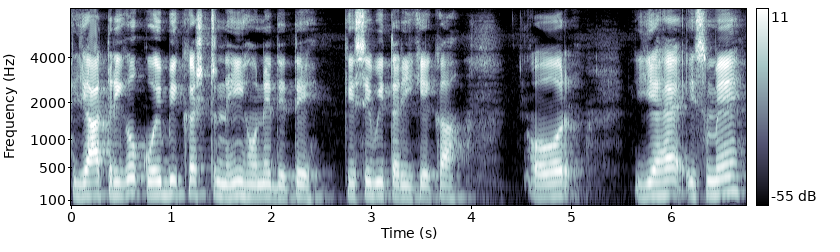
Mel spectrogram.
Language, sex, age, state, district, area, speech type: Hindi, male, 18-30, Madhya Pradesh, Gwalior, rural, spontaneous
